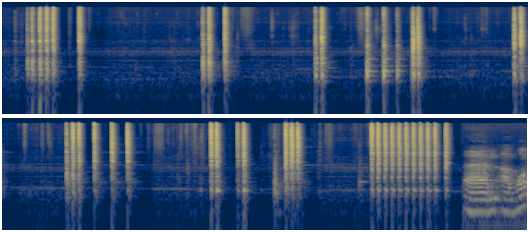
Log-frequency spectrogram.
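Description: A small hammer taps sharply on wood in quick bursts.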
